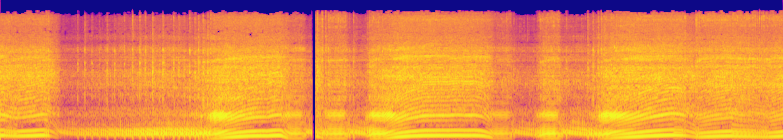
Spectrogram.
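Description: A chainsaw engine roars, rising and falling in pitch as it cuts into a tree trunk.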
